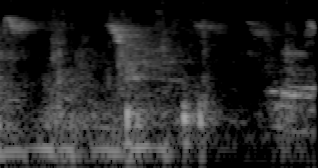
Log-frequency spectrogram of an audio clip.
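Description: A few short, high bird chirps, one near the start and another about a second in, over quiet background.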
